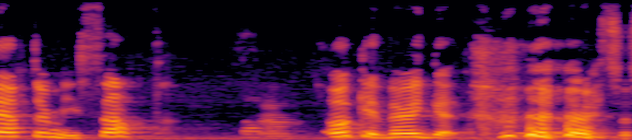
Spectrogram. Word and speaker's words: Sartre: Say after me, Sartre.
